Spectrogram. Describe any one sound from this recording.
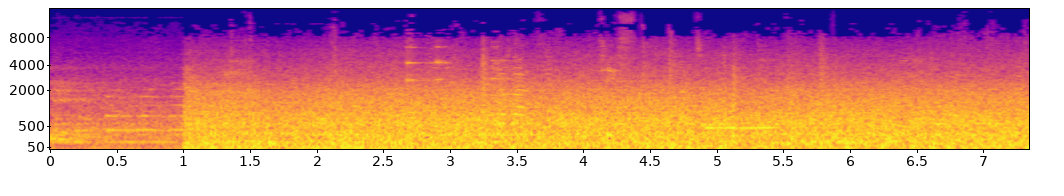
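A loud, steady roar of jet engines fills an aircraft cabin.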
